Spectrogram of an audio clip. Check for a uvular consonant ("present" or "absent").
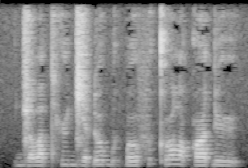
present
